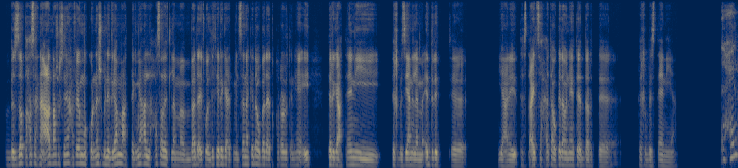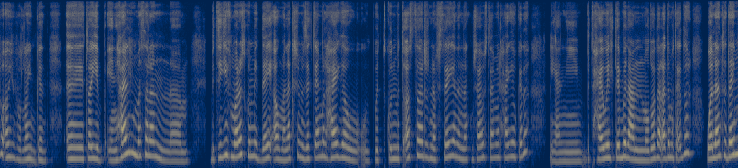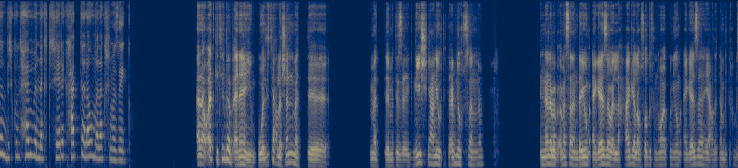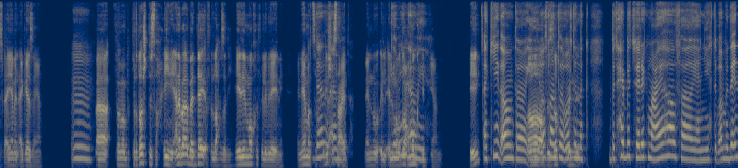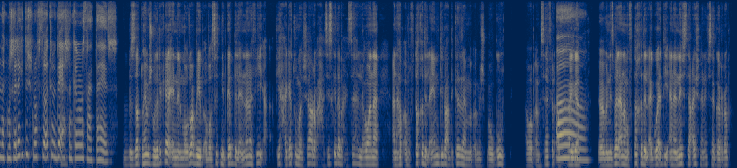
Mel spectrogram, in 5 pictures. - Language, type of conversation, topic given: Arabic, podcast, إيه طقوسكم وإنتوا بتخبزوا عيش في البيت؟
- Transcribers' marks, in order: other background noise; tapping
